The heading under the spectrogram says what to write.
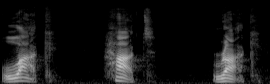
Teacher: que es como la A del canto, así, más abierta, más abierta. Es una A como con el sonido de la O.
